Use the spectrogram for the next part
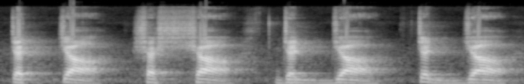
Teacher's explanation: ਉਹ ਧੁਨੀਆਂ ਜਿਨ੍ਹਾਂ ਨੂੰ ਉਚਾਰਨ ਲੱਗਿਆਂ ਜੀਭ ਸਾਡੇ ਤਾਲੂ ਨੂੰ ਛੂੰਹਦੀ ਹੈ ਜਾਂ ਟੱਚ ਕਰਦੀ ਆ ਤਾਂ ਉਹਨਾਂ ਨੂੰ ਤਾਲਵੀ ਧੁਨੀਆਂ ਕਿਹਾ ਜਾਂਦਾ।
